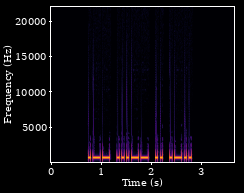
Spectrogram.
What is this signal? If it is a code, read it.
Morse code, heard as a keyed tone, about 25 wpm, 700 Hz. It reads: W3IL
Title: Easy Call Signs Repeated 3x - 25wpm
